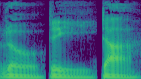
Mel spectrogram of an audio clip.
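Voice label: "rorita", concatenated syllables; Affixing experiment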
